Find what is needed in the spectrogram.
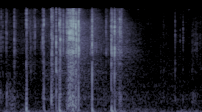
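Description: Brown plastic packing tape ripped off its roll while being laid along the edge of an aluminium screen-printing frame. The rasping rip is loudest just under a second in, with a shorter second rip soon after.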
